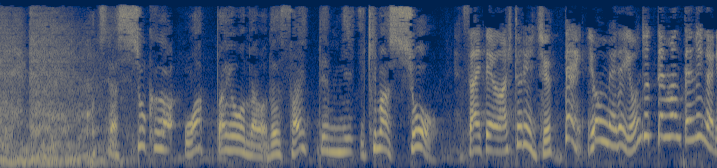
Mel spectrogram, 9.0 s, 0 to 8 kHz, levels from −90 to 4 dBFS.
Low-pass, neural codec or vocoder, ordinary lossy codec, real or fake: 7.2 kHz; codec, 16 kHz, 2 kbps, FreqCodec, larger model; MP3, 32 kbps; fake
